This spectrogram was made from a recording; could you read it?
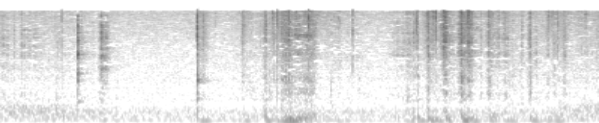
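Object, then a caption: Bar of soap cut with a knife blade. A steel utility knife blade cuts and shaves a solid cream-white bar of soap held in the fingers, peeling it into crunchy curls. Quiet, crisp scraping and crunching strokes are broken by a few sharp, bright snaps, each dying away almost at once.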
